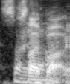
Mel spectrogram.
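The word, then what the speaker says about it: Sybok: how do you pronounce his name? Cyborg. Cybok.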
